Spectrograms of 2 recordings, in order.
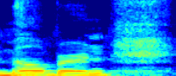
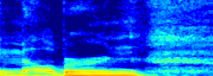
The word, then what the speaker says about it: Melbourne: I met her when I was backpacking in Melbourne for my Aussie listeners out there. I know you're gonna get mad if I say Melbourne. It's Melbourne, guys, say it right.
